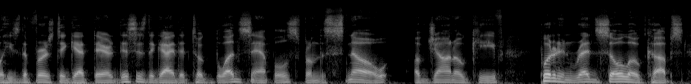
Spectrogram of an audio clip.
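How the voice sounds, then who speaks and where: A male talk show host leads a true-crime news discussion, speaking emphatically and with strong opinions while posing rhetorical questions. His lowish, fairly bright voice is recorded in clean studio sound with no room ambience.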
